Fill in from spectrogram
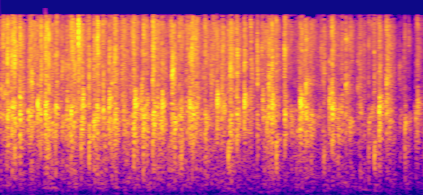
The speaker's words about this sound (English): So a huge round of applause, please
